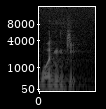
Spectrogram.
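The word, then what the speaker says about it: 원기: So it's pronounced yuanqi in Chinese and wengi in Korean.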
